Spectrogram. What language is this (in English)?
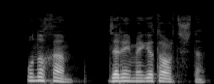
Uzbek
